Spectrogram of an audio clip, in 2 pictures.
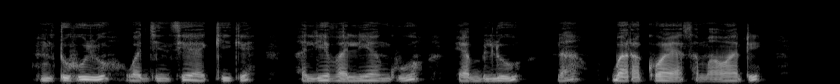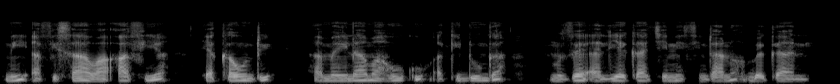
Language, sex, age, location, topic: Swahili, female, 25-35, Kisumu, health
